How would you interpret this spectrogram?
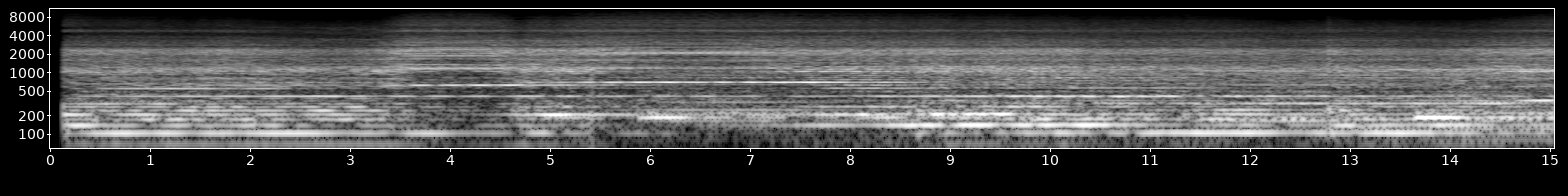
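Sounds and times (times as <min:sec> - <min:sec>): distorted electric guitar: 0:00.2 - 0:15.0
low drone: 0:00.2 - 0:15.0.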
